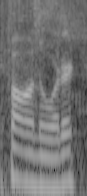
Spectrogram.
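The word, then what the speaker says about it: Fallen Order: story fantastic game overall star wars fall falling jedi order said it wrong there star wars jedi fall in order there's what i'm saying where i always said it wrong uh fantastic game from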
